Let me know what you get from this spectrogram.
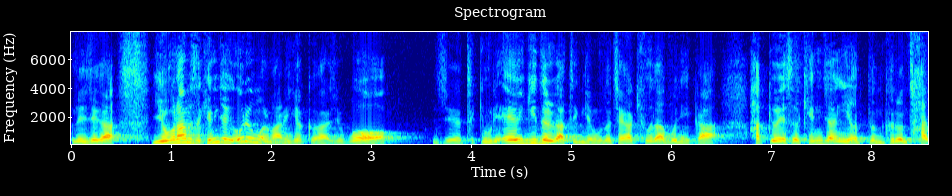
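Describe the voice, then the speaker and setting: A man speaks at a high pitch with very wide pitch swings. His pace is fairly quick. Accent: Gyeongsang. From South Gyeongsang, Masan. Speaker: divorce counselor and lecturer. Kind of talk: lecture. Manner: casual, conversational.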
